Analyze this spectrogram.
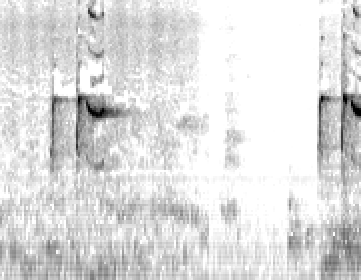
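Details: Gacor song of the Sooty-headed bulbul (kutilang emas): short whistled phrases, each a brief pickup note followed by a strong, sustained whistle that slides down, with long silences between phrases.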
